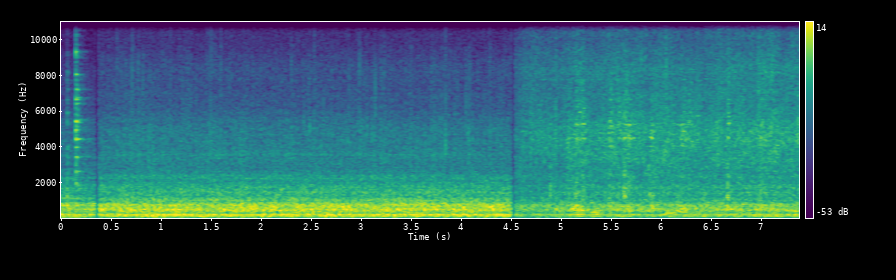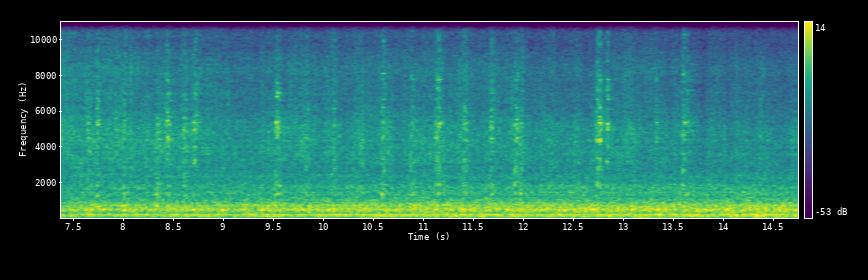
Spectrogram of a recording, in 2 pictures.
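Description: Tomato and onion chutney sizzling and spluttering in hot oil in a pan over raised heat as its water cooks off, with a steady low hum underneath. Sharper crackles come in after a brief dip about four and a half seconds in.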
